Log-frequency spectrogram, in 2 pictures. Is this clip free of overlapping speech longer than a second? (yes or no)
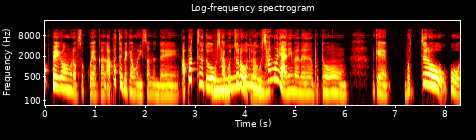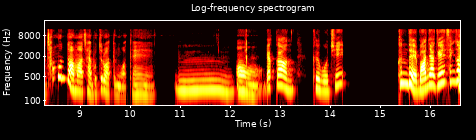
no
